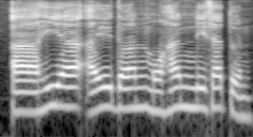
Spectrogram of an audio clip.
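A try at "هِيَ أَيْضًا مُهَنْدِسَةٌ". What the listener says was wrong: Iya, bacaannya pendek. Ahia bukan ahia, bukan. A-nya pendek. A-nya pendek. Ahia aidon.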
